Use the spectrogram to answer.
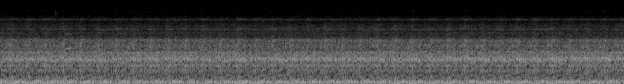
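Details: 2003 Ford F-250 6.0L Powerstroke diesel at startup: uneven, lumpy idle with a loping, irregular pulse under the clatter; running rough, possibly misfiring, cause not clear.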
